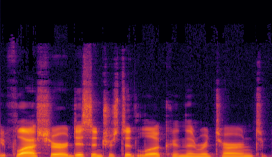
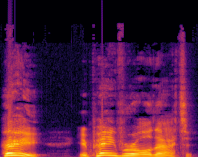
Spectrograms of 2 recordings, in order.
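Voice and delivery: loud, much higher furious shout; angry farmer yell; 14 semitones higher, 8 dB louder than usual. Acted. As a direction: yell after the clumsy hen. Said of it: "the farmer yelled out".

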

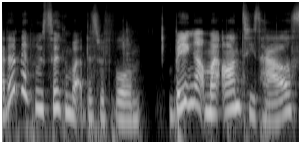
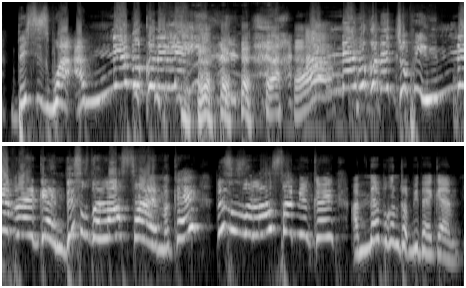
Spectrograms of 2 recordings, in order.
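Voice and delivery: higher, louder hammed-up scolding dad; mock angry dad shout; 14 semitones higher, 7 dB louder than usual. Dad telling off his crying daughter in the car, mock shouting. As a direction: bellow it like an exasperated father, half laughing.

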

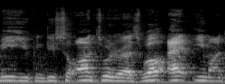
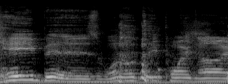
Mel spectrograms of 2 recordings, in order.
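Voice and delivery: radio voice; 2 semitones lower, much slower than usual. Shown as a demonstration. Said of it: "your voice starts to change".

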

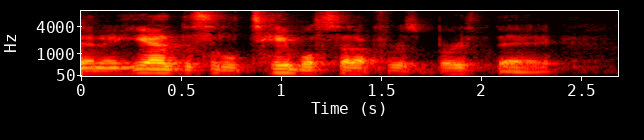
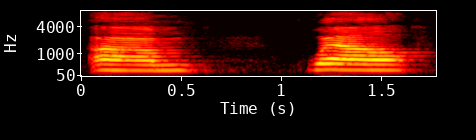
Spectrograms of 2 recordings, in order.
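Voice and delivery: dismissive brush-off; 10 semitones higher, 6 dB louder, slower than usual. Retold or imitated. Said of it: "she was just like".

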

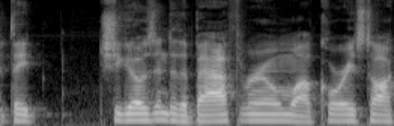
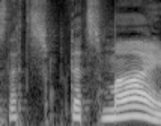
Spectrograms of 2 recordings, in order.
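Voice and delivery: high, louder, slow indignant cry; mock outraged protest; 7 semitones higher, 5 dB louder, slower than usual. Mary Beth sees her phone thrown out the window, high and indignant. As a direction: protest the loss in mock shock.

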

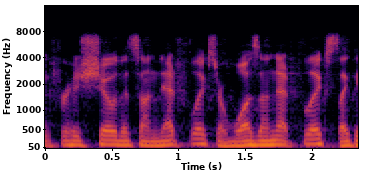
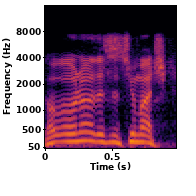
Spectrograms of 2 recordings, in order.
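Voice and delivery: higher-pitched mock fretting; mild retold panic; 9 semitones higher than usual. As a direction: replay a small flutter of panic. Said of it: "at first I kinda panicked".

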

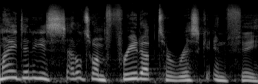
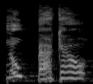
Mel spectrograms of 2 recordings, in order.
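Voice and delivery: high, softer cautioning aside; imitated warning; 7 semitones higher, 6 dB quieter, slower than usual. Listeners would warn him off, imitated high and small. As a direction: pipe it up high, as if backing away.

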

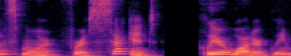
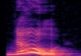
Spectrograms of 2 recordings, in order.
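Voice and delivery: high, loud cry; panicked exclamation; horrified denial; 10 semitones higher, 11 dB louder than usual. A narrator's reading. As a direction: cry out, refusing to believe. Harry shaking lifeless Dumbledore.

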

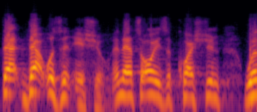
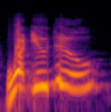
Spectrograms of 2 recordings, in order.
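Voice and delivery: put-on TV preacher accent; 7 semitones higher than usual. Pastor mocking a TV evangelist selling prayer rags, hammed-up evangelist accent. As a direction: lay on the televangelist accent, selling hard. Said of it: "they all talk in that type of accent".

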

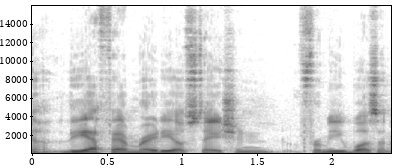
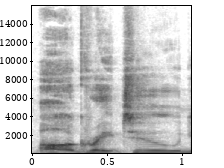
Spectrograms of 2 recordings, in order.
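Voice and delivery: higher, louder and slow gushing praise; a hammed-up delighted listener; mock excited listener; 9 semitones higher, 7 dB louder, much slower than usual. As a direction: gush like a thrilled fan. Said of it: "they're letting you know".

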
